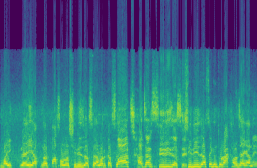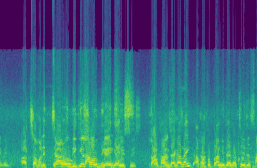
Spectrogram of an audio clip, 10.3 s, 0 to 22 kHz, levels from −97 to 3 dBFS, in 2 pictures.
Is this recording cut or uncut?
uncut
